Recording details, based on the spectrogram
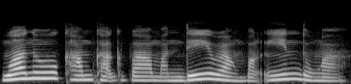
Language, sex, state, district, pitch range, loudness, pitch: Garo, female, Meghalaya, West Garo Hills, 180-235 Hz, -16 LUFS, 200 Hz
